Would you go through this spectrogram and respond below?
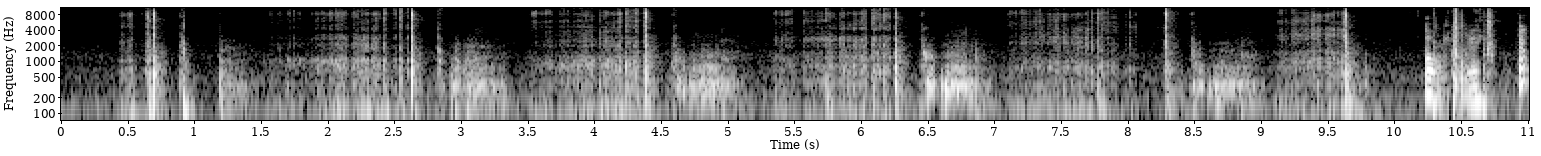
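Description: Scissors snip through trouser hem fabric in repeated sharp cuts and rustles, close up, with someone talking softly in between.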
